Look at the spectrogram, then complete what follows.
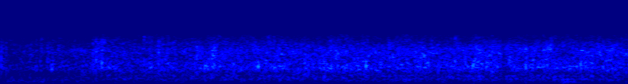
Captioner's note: applause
